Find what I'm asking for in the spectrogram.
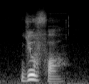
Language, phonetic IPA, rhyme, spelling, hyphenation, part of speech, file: Hungarian, [ˈɟufɒ], -fɒ, gyufa, gyu‧fa, noun, Hu-gyufa.ogg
